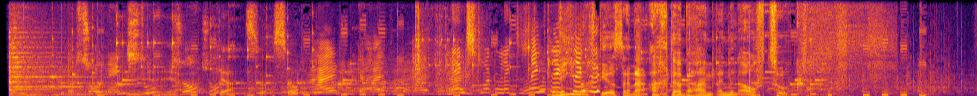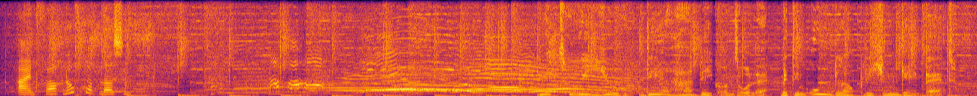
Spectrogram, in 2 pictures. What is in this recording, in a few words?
tv spot; nintendo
